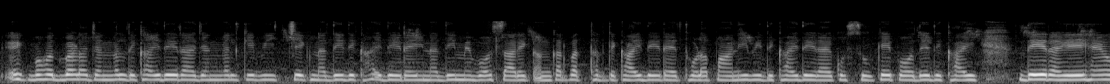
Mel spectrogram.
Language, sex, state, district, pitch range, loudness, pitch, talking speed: Kumaoni, female, Uttarakhand, Uttarkashi, 205-215 Hz, -18 LUFS, 210 Hz, 225 wpm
